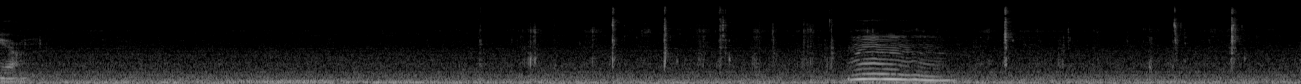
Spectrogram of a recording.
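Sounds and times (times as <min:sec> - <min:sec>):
steady low hum: 0:00.0 - 0:13.0
person chewing: 0:04.6 - 0:13.0.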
